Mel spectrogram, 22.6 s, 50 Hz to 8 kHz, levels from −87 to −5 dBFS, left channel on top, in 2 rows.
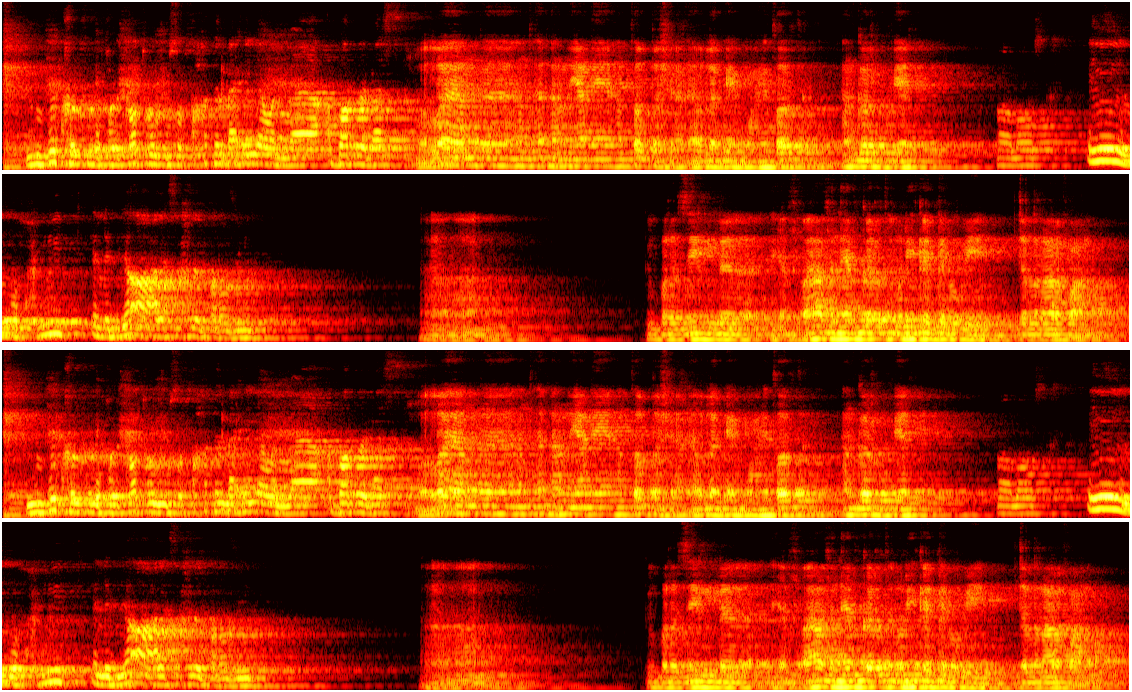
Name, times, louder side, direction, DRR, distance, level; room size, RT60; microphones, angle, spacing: voice 1, 0.2-3.9 9.9-10.4 10.8-11.9 12.2-13.8 22.0-22.1, right 1 dB, 85° left, 0 dB, 2.3 m, -24 dB
voice 2, 4.0-9.1 15.4-16.1 17.7-22.2, right 1 dB, 55° left, -1 dB, 6.8 m, -26 dB
29.5 x 29.0 x 6.9 m, 2.5 s
head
